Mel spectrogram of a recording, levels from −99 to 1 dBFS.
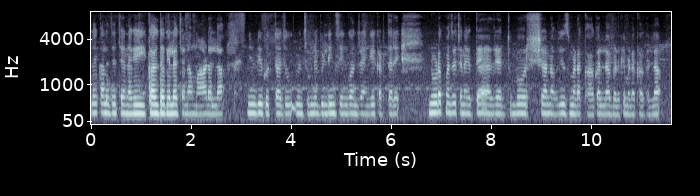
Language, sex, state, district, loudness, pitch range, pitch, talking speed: Kannada, female, Karnataka, Gulbarga, -20 LUFS, 185-200 Hz, 195 Hz, 150 wpm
